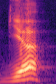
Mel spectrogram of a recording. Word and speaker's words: ज्ञ: तब हम ये मान लेते हैं कि इसमें ग के साथ य जुड़ा हुआ है, लेकिन ये सही बात नहीं है। ये इसकी विशेषता है कि इसमें दो व्यंजन जुड़े हुए हैं, लेकिन जब उच्चारण करते हैं तब इस संयुक्त वर्ण का उच्चारण बिल्कुल भिन्न तरीके से होता है ज्ञ।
